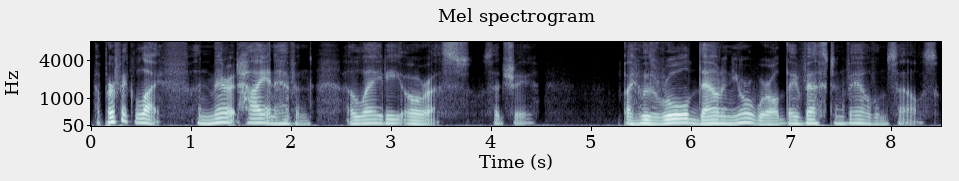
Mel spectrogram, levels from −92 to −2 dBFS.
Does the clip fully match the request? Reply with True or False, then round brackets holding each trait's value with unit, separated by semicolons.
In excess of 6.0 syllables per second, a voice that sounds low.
False (4.8 syllables/s; 130 Hz)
